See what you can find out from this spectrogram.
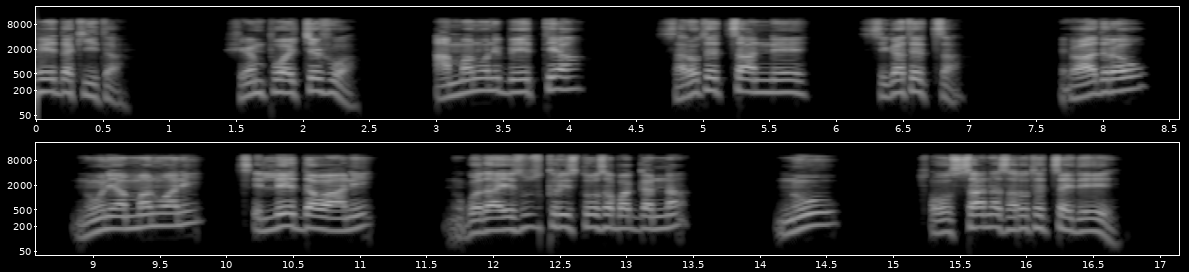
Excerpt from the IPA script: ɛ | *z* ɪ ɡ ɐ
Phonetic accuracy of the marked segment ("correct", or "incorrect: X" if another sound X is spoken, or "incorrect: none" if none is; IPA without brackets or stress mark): incorrect: s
